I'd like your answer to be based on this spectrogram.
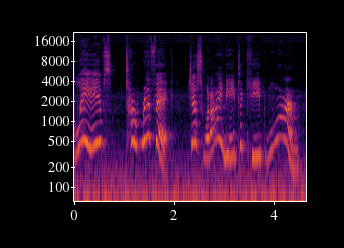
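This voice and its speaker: A woman does a put-on character voice that is both gruff and squeaky, at a very slow pace. Background noise is clearly audible. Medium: read story. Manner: snuffly, gruff.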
